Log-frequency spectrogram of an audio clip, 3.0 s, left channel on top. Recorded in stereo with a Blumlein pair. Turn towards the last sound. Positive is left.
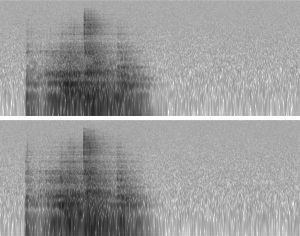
turn(degrees=-50)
